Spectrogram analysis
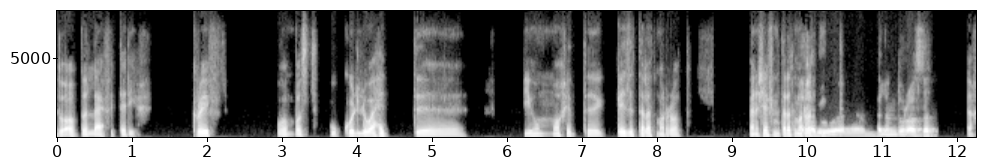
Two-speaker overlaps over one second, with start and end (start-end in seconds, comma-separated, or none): none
